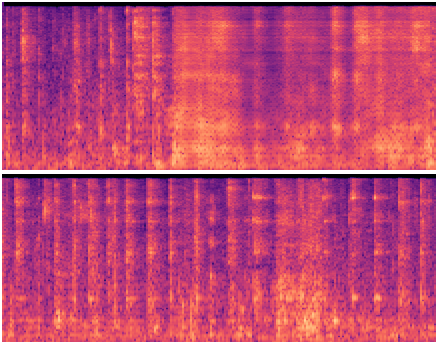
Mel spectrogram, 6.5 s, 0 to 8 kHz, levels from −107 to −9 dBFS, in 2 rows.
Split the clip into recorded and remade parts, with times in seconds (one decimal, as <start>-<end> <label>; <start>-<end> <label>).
0.0-1.3 recorded; 1.3-3.2 remade; 3.2-6.5 recorded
